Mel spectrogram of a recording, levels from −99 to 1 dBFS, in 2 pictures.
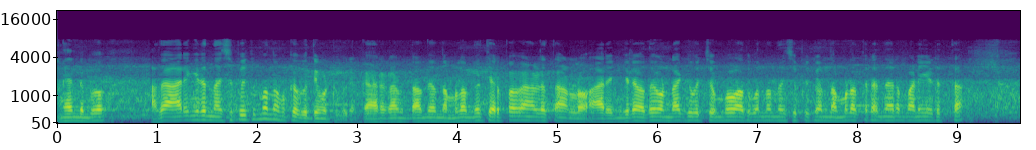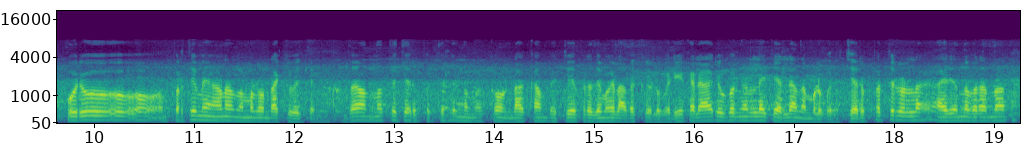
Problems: background sounds at intervals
